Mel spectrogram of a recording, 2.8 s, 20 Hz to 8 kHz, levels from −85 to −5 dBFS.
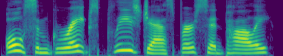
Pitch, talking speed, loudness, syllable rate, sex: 235 Hz, 150 wpm, -18 LUFS, 4.2 syllables/s, female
